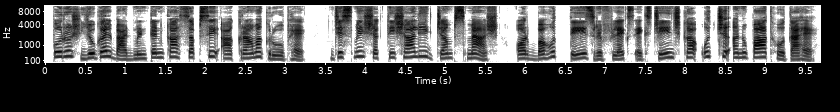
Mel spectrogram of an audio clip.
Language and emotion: Hindi, neutral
